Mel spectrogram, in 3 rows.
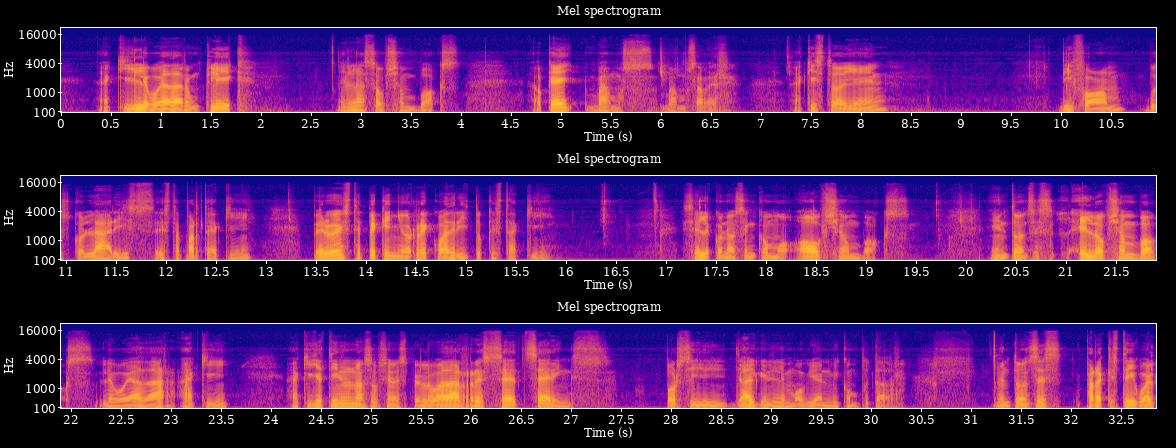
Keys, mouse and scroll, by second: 1.4 click, 3.9 click, 4.9 click, 6.0 ctrl+F1, 6.7 click, 12.6 ctrl+click, 15.7 ctrl+click, 17.3 ctrl+click, 19.9 ctrl+F1, 25.5 click, 27.4 click, 28.4 click.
